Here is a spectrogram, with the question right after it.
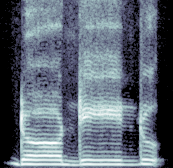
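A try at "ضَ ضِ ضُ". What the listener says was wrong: Itu masih pakai ujung lidah tuh ya. ujung lidahnya jangan dikenain ke Jadi dia nggak diam aja di situ, tapi agak. Kalau Bunda pakai yang kanan ya, ya dia agak menyamping dikit.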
